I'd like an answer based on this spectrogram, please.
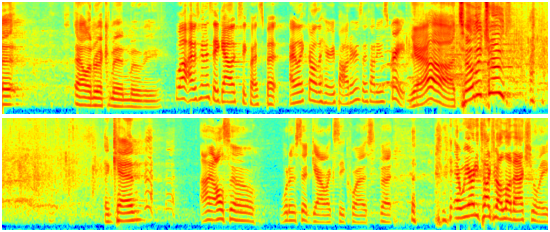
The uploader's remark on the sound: Live from the Neptune Theatre in Seattle.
